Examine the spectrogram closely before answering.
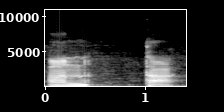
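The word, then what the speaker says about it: ענתה: Veja que o Nun aqui vai ser ligado a essa sílaba que vem antes, que é o Ain com Kametz, então vai ficar Anta.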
